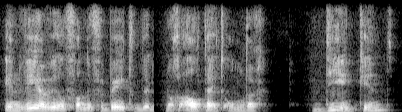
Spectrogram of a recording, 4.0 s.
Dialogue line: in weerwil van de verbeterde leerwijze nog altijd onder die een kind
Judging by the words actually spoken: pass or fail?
fail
